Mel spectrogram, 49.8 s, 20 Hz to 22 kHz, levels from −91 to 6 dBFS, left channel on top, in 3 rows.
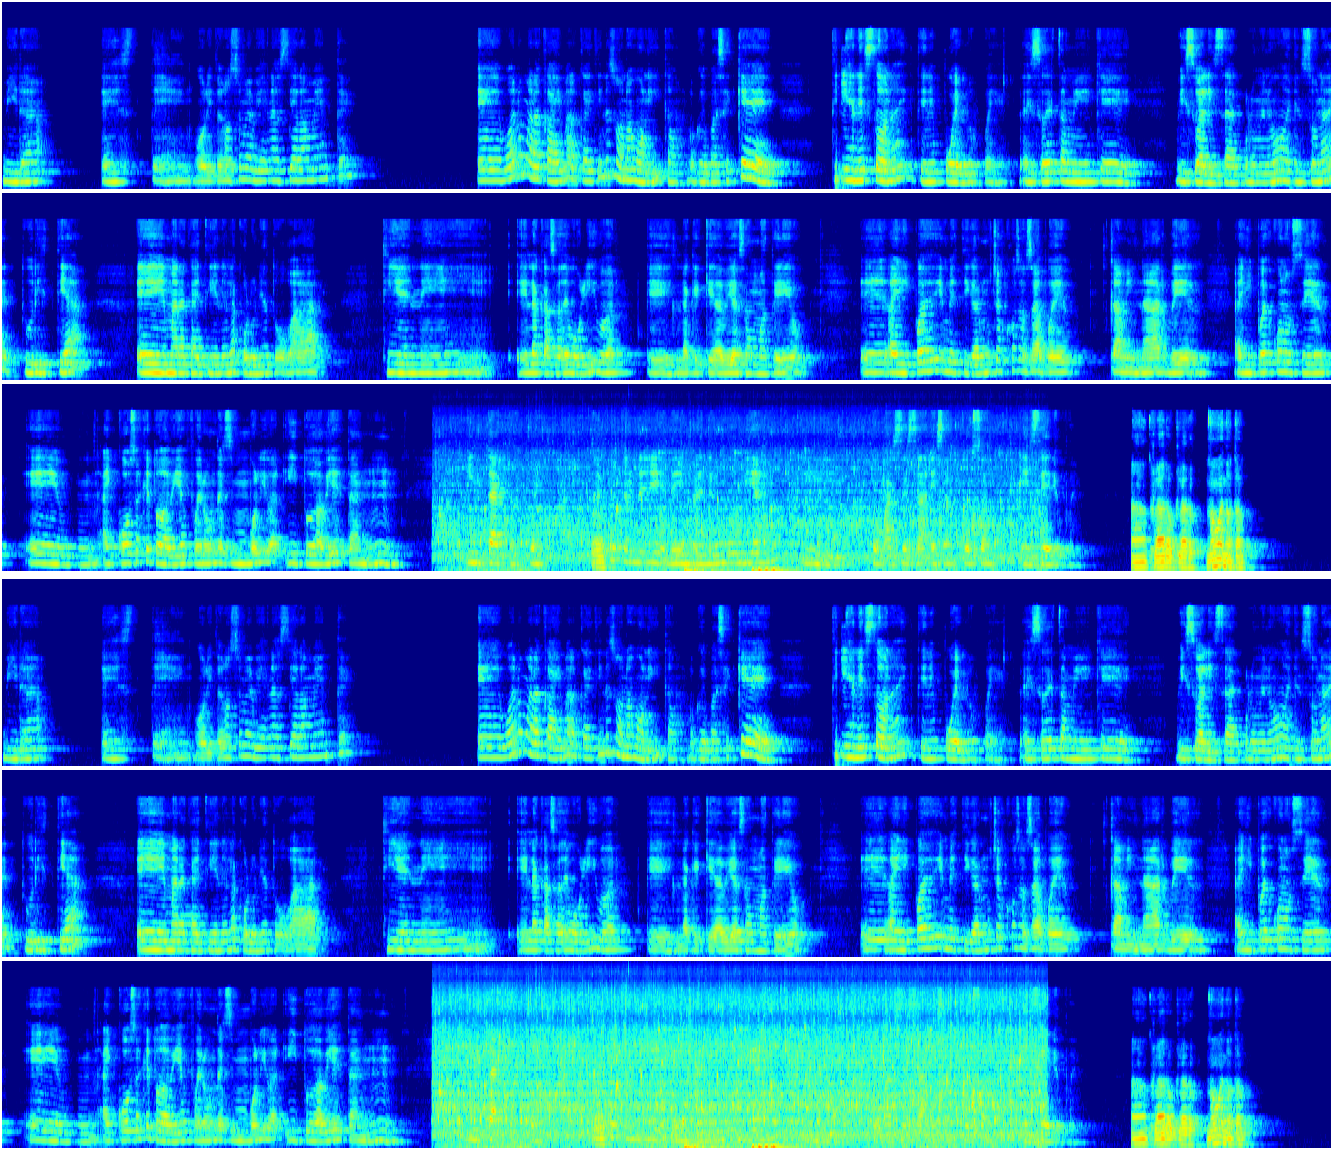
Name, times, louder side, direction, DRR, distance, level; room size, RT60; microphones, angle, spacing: voice 1, 0.0-0.5 1.2-1.6 1.9-4.3 5.9-9.6 10.5-14.1 14.7-17.6 18.3-20.6 21.4-22.7 23.0-26.6 27.3-30.0 30.5-31.6 32.0-33.2 33.5-38.2 39.0-40.0 40.6-45.6 45.9-46.7, left 2 dB, 15° left, 1.5 m, -36 dB
Stream, 38.6-46.3, right 7 dB, 55° right, 0.4 m, -32 dB
voice 2, 47.3-48.7, left 2 dB, 50° left, 0.7 m, -26 dB
20.5 x 7.7 x 2.3 m
head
